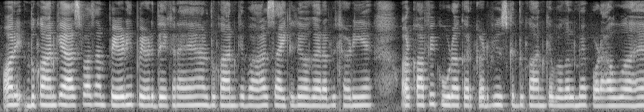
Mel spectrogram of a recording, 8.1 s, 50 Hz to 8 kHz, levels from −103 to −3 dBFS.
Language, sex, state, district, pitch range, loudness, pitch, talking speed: Hindi, female, Chandigarh, Chandigarh, 225-235 Hz, -16 LUFS, 230 Hz, 260 wpm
